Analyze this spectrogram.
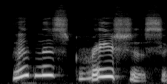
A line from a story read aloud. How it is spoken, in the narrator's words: exclaimed Mrs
